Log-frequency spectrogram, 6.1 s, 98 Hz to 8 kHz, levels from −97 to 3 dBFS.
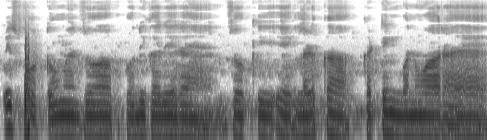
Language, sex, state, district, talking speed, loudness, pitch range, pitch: Hindi, male, Rajasthan, Bikaner, 165 wpm, -23 LUFS, 100-105 Hz, 105 Hz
